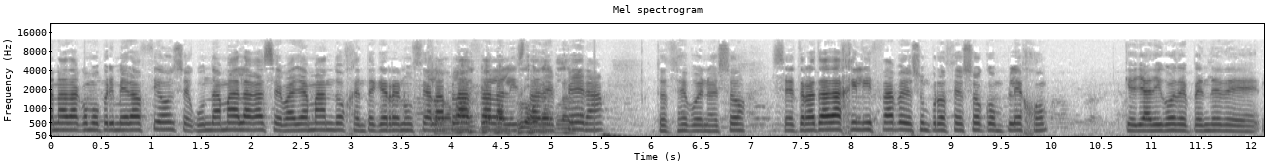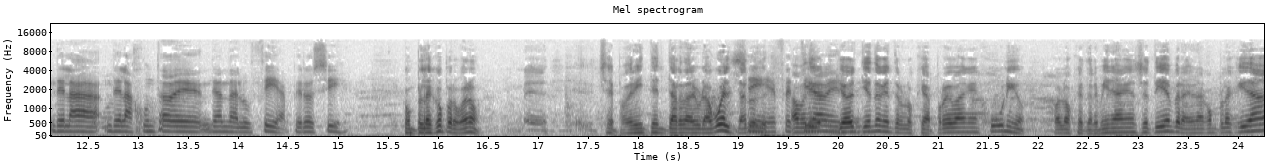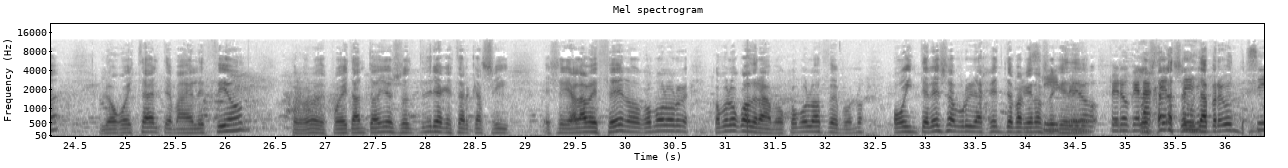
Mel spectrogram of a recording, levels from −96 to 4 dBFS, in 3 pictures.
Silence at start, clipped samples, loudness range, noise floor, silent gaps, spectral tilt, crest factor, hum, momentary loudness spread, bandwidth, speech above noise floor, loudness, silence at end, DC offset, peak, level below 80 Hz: 0 s; under 0.1%; 7 LU; -49 dBFS; none; -5 dB/octave; 20 dB; none; 12 LU; 12.5 kHz; 25 dB; -24 LUFS; 0 s; under 0.1%; -4 dBFS; -52 dBFS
